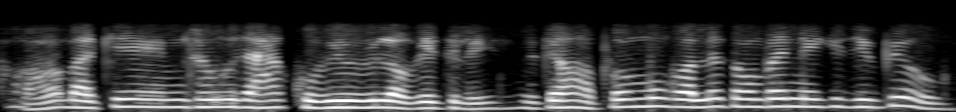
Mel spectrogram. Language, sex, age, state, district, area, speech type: Odia, male, 18-30, Odisha, Puri, urban, conversation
